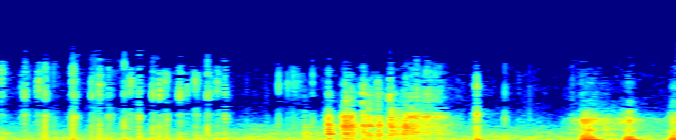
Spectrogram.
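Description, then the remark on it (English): Old dice, kept for luck, rattle and clatter, then tumble and bounce across a hard surface in a few quick knocks, fairly loud, as they are rolled in a game of craps, coming up deuce ace. “Hey, you have still got those old dice.”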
